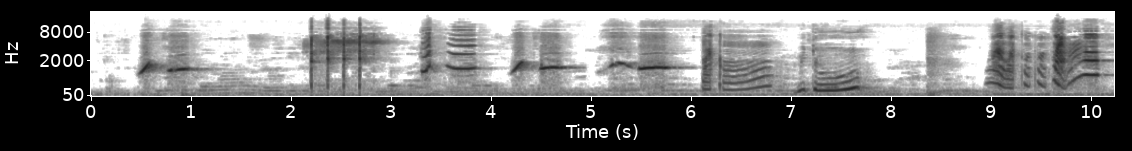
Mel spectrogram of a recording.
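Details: Pet Alexandrine parakeet talking and whistling indoors: clear whistled notes, some rising and falling, mixed with speech-like mimicked phrases and a few sharp clicks, in a small quiet room.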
